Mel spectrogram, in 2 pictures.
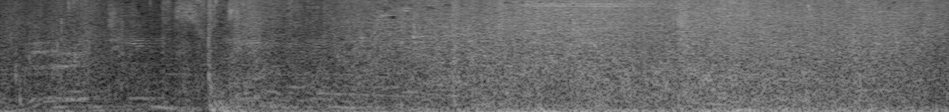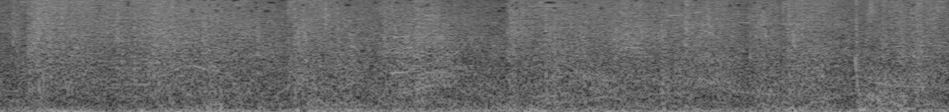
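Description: Game spell effects and fighting sounds clash and crackle, growing louder.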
